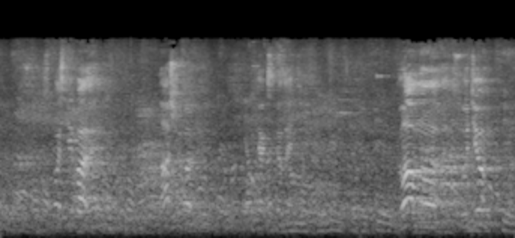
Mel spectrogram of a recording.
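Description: Several voices shout and cheer from the crowd.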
